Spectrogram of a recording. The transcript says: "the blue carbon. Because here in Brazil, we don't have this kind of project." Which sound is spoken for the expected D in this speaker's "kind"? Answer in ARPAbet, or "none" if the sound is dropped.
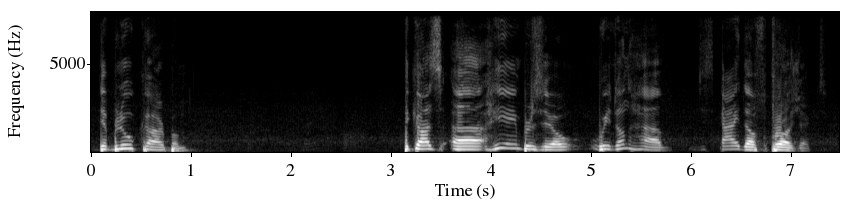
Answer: D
